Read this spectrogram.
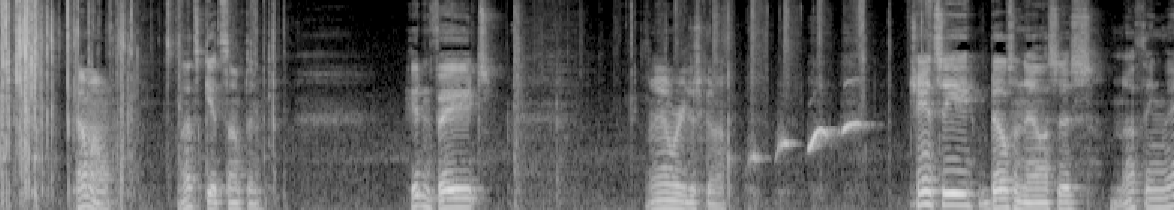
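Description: Playing cards slide and rustle against each other.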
